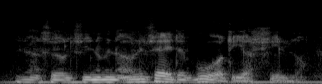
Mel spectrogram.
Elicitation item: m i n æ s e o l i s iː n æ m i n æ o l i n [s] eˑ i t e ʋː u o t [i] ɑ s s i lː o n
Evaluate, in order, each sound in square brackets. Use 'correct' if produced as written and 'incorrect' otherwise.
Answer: correct, correct

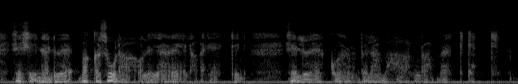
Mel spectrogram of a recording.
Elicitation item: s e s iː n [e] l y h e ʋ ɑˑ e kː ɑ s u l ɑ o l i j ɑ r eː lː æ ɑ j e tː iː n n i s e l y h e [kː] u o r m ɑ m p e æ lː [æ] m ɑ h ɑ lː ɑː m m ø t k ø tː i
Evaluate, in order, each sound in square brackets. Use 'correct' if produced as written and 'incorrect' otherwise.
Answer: incorrect: æ, correct, correct

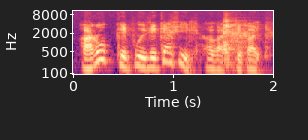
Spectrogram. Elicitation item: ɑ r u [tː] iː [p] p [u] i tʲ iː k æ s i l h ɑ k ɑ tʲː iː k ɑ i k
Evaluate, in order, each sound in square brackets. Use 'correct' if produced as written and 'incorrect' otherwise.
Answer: incorrect: kː, incorrect: t, correct

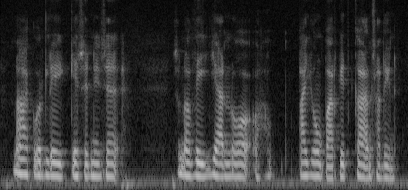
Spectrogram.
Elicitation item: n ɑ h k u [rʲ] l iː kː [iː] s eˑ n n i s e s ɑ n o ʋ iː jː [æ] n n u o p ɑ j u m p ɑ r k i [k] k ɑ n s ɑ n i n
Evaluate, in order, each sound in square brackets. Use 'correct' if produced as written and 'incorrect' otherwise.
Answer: correct, incorrect: eː, incorrect: æː, incorrect: t

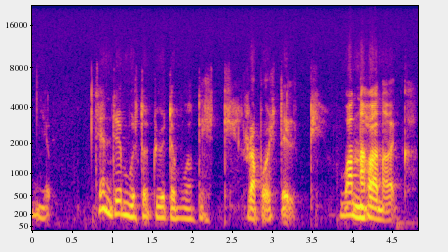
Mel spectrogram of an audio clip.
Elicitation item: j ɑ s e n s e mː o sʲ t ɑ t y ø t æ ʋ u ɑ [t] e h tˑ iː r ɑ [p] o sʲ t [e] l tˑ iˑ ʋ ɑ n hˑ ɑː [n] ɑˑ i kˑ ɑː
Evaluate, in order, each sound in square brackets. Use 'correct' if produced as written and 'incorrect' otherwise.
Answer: correct, correct, correct, correct

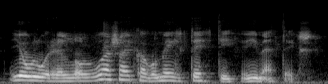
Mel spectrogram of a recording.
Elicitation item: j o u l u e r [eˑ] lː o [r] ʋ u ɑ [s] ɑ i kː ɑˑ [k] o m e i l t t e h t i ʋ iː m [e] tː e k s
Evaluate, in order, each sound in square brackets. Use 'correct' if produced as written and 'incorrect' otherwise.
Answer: correct, incorrect: l, correct, correct, incorrect: æ

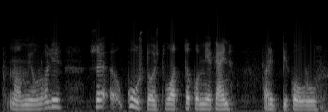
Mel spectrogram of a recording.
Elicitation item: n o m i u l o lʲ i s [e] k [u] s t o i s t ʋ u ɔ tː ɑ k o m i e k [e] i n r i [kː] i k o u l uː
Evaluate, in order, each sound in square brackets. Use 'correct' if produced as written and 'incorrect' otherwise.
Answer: correct, incorrect: uː, incorrect: æ, incorrect: pː

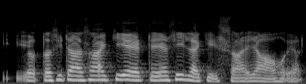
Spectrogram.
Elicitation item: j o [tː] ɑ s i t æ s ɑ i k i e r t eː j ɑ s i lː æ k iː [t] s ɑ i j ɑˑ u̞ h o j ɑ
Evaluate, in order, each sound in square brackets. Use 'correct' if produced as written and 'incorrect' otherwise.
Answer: correct, incorrect: s

